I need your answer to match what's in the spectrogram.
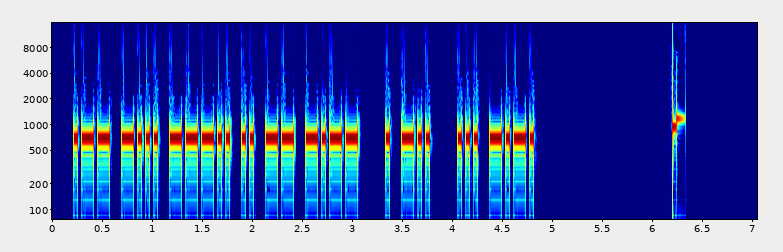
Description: Morse code, heard as a keyed tone, about 30 wpm, 700 Hz. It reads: WB8IMY ED SC
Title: K1USN SST QSO Practice - 30wpm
